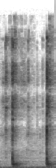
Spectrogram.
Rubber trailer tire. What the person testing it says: listen for a hollow sound when you can't get to that air tip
